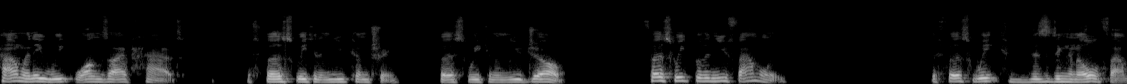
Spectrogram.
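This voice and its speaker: A man with an English accent speaks at medium pitch and moderate pace, his tone dark and mellow. His pitch varies in an ordinary way, and he leaves long, frequent pauses. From England. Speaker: public speaking club member. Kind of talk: prepared speech.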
